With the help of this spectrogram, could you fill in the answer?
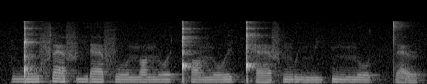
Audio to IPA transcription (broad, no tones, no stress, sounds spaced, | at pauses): ŋ͡ǃ o f ɾ æ f i ɾ æ f o n ɒ n o ə̯ ǃʰ ɒ n o ɪ̯ ǃʰ æ f ŋʷ i n i p nː o tː æ ə̯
